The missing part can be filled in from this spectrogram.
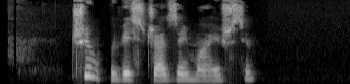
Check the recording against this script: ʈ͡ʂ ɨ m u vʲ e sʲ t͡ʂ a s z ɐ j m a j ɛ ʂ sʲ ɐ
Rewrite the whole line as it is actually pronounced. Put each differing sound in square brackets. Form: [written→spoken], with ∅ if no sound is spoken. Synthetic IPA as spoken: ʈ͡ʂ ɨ m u vʲ e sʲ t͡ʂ a s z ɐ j m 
